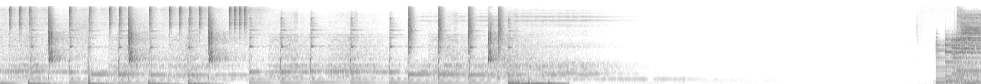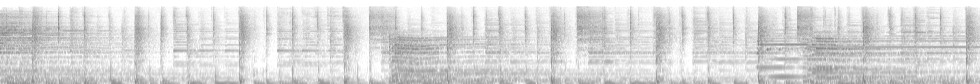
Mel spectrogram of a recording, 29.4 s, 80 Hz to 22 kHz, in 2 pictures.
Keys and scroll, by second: 0.2 Return, 1.9 e, 2.2 z, 6.4 ctrl+r, 8.8 1, 9.0 5, 9.6 Return, 13.6 3, 14.6 a, 17.9 s, 18.6 shift+x, 23.1 Tab, 29.0 shift+s.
